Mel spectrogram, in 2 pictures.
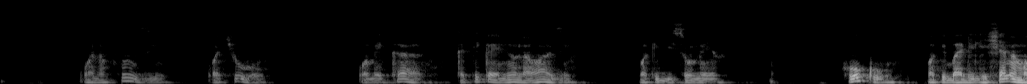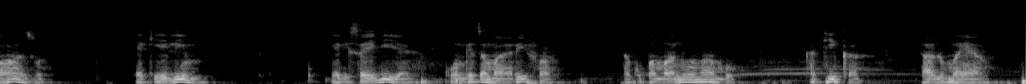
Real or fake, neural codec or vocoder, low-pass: fake; codec, 16 kHz, 16 kbps, FreqCodec, smaller model; 7.2 kHz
